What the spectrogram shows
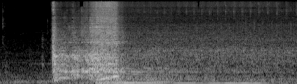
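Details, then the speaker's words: Suzuki Swift engine misfiring on start-up after fitting a K&N universal air filter from a Fiesta; catches then sags into a low, uneven rumble that nearly dies, struggling to hold idle; no check engine light, smells of petrol. "Oh, she's misfiring. Yeah, she don't like that. She does not like that at all."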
